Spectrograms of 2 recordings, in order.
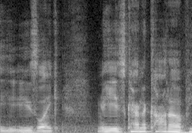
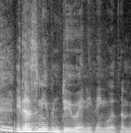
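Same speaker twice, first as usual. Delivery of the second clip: loud, quick, laughing delivery; 7 dB louder, faster than usual. Real, not acted. Teller on the son hoarding ping pong balls, laughing. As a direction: crack up while telling it. Cracks up at own joke.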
